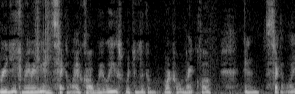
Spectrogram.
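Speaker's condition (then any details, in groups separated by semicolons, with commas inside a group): Cerebral palsy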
